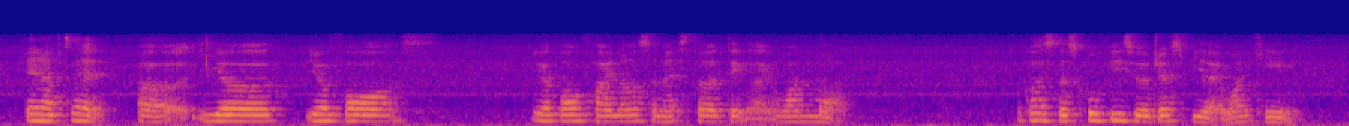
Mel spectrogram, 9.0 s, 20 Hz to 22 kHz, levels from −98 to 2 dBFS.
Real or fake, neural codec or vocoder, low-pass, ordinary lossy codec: fake; vocoder, 44.1 kHz, 128 mel bands every 256 samples, BigVGAN v2; 7.2 kHz; none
